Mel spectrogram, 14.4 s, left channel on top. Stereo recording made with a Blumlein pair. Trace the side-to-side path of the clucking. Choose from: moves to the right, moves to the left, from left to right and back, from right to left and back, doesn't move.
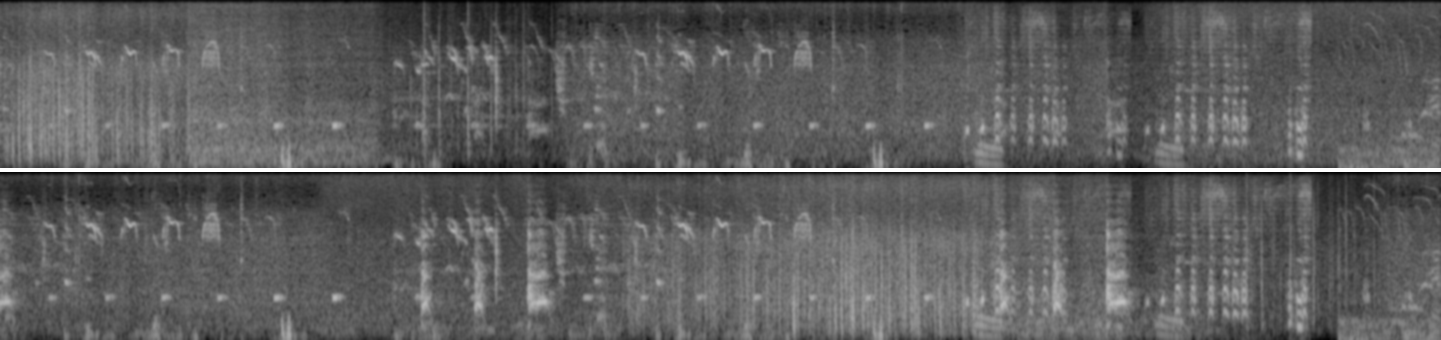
doesn't move.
